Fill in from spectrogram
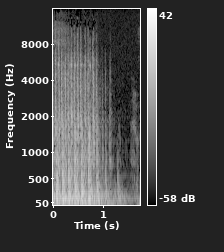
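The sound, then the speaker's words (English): An apartment door being opened from a hallway, with a quick burst of rattling, clicking clatter for about a second before it settles into quieter shuffling and a soft final knock. “Here, why don't you just sit your fine ass down right here in the hall while I get the door.”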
